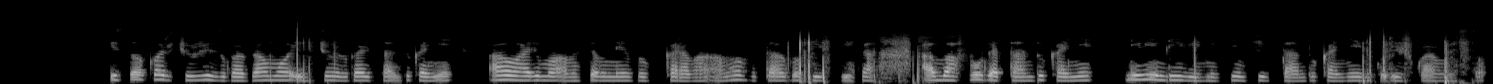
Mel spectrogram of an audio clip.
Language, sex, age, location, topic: Kinyarwanda, male, 36-49, Burera, finance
